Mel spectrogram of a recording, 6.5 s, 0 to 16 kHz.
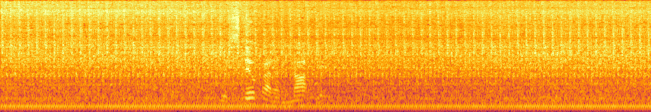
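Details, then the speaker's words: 1992 Honda Accord with bone-stock JDM H22A, turbocharged (GT3582), 93 pump gas, warm idle; dull, uneven knock about four per second under the engine note; owner believes the stock motor is done, cause not pinned down. "something hitting or actually motor knocking that a warm open sea well ladies and gentlemen I'm going to go out on the limb and say that this motor is going"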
